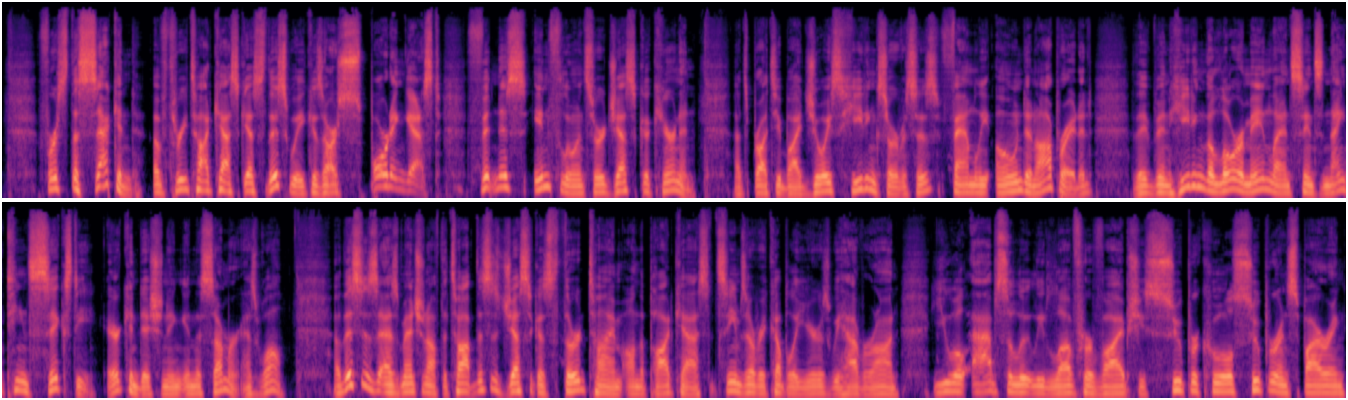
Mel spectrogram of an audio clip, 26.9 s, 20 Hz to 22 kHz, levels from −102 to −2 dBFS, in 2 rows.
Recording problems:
none

